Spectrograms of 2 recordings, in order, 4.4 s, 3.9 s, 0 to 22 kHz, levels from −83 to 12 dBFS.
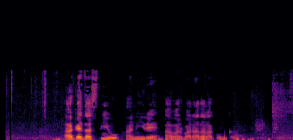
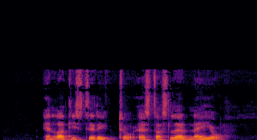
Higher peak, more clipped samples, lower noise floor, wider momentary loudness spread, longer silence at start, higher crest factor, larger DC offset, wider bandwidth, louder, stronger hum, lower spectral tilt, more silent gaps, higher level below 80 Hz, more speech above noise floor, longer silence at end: first, -2 dBFS vs -6 dBFS; neither; second, -54 dBFS vs -71 dBFS; first, 24 LU vs 8 LU; about the same, 0.65 s vs 0.65 s; first, 24 dB vs 18 dB; neither; about the same, 11.5 kHz vs 11.5 kHz; second, -26 LUFS vs -23 LUFS; neither; about the same, -5 dB/octave vs -5 dB/octave; neither; about the same, -62 dBFS vs -64 dBFS; second, 28 dB vs 48 dB; second, 0.05 s vs 0.5 s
